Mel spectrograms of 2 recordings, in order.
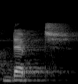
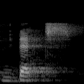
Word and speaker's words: debt: Next is, I'm sure many used to say this word as debt. No, it is debt. D-E-T. B is silent.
